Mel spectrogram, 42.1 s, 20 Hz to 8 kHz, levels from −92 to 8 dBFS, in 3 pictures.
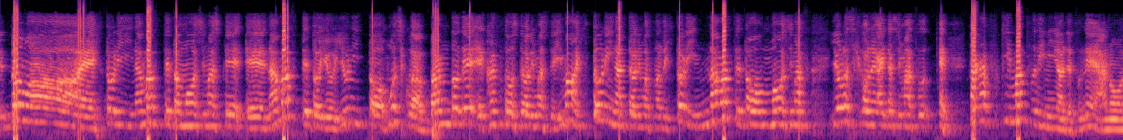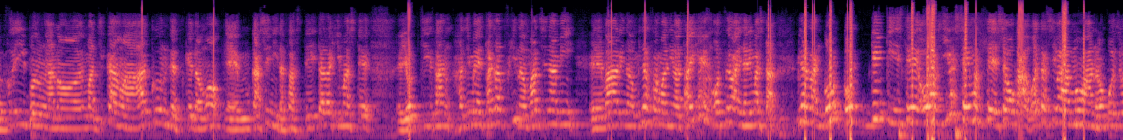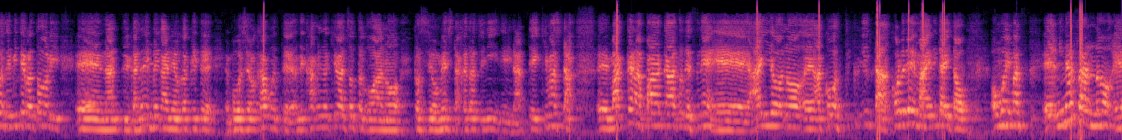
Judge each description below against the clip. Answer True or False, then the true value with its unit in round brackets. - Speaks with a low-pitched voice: False (230 Hz)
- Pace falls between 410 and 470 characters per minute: True (435 characters per minute)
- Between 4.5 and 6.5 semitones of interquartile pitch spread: True (5.1 semitones)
